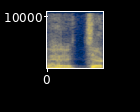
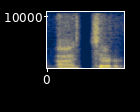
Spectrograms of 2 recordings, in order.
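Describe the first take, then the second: First: The name begins with a breathy h sound. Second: The name begins with a glottal stop, no h. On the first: Some texts write the name with the letter ha. "ada yang ditulis dengan hak" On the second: Some texts write the name with a hamzah. "di Bukhari ada yang ditulis pakai apa? Hamzah"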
